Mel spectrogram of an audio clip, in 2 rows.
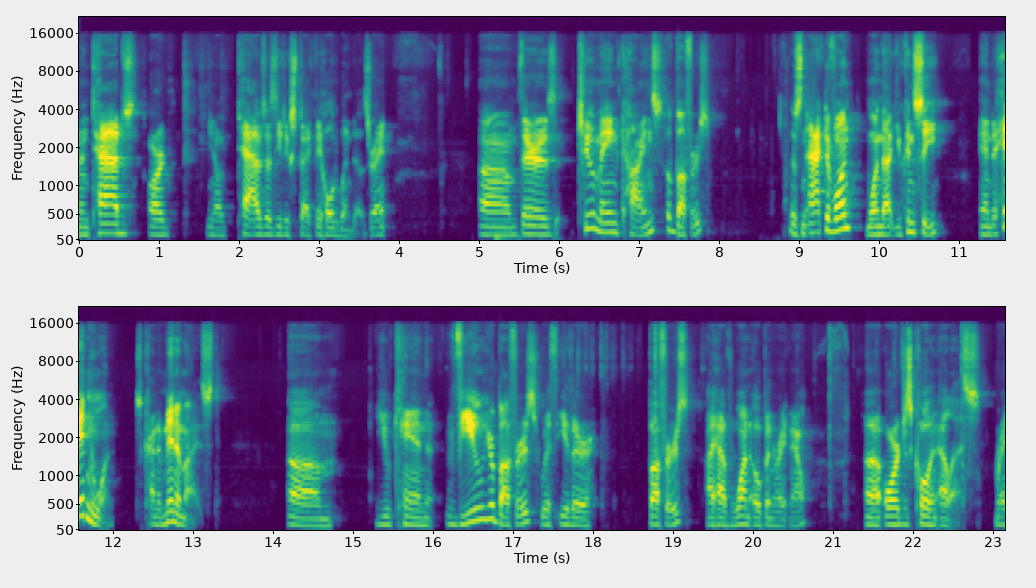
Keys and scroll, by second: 6.1-8.4 typing, 17.6-18.7 typing, 18.8 Return, 20.9 Return, 21.0-22.6 typing.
